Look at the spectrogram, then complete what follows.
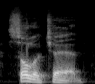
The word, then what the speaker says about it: Zelophehad: Now, if you look at that name, it doesn't look like it'd be pronounced that way, sort of like Chapatulas if you're from New Orleans, Zelophehad, but it begins with a Z.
